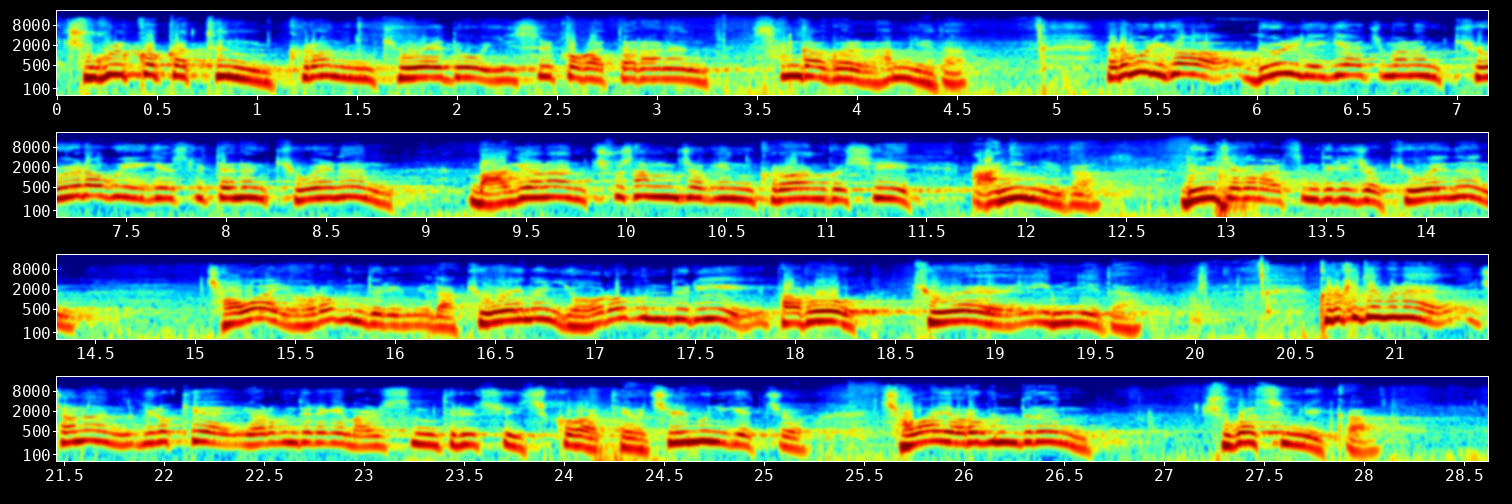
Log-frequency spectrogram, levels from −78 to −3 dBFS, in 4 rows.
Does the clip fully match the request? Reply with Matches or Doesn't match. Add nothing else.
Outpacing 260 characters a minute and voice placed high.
Matches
